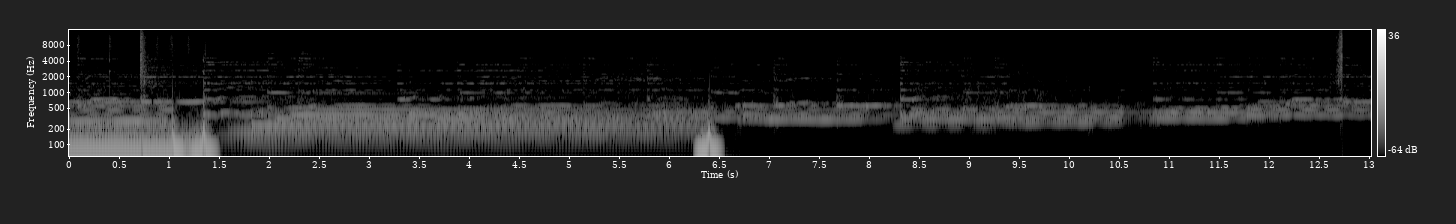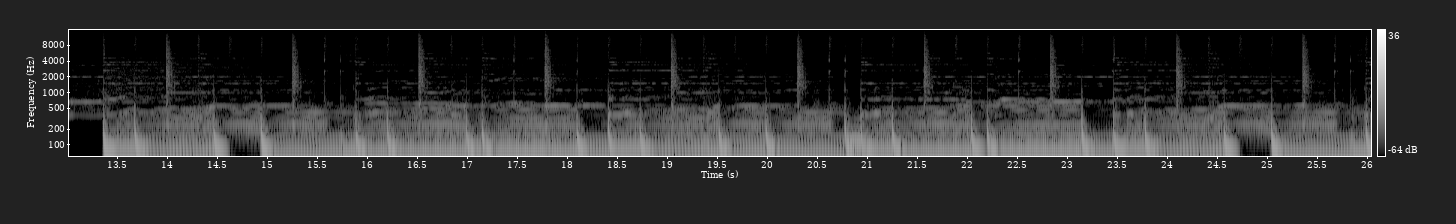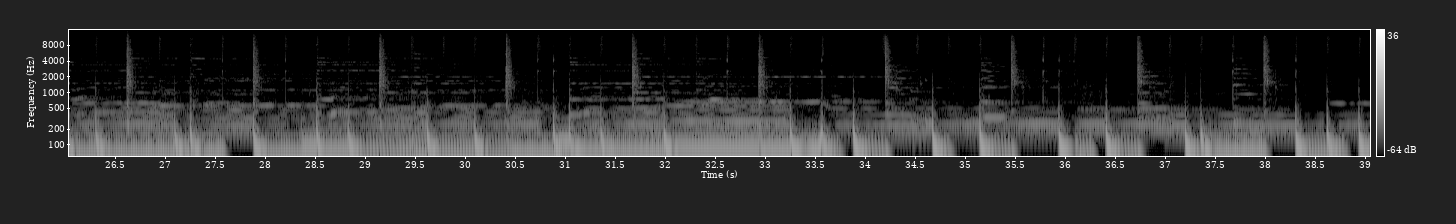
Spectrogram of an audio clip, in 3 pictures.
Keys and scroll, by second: 13.3 Right, 14.0 Right, 14.8 Right, 16.2 Right, 16.8 Right, 17.3 Right, 17.9 Right, 27.6 alt+w, 32.7 Right, 33.6 Right, 34.2 Right, 37.9 alt+w.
